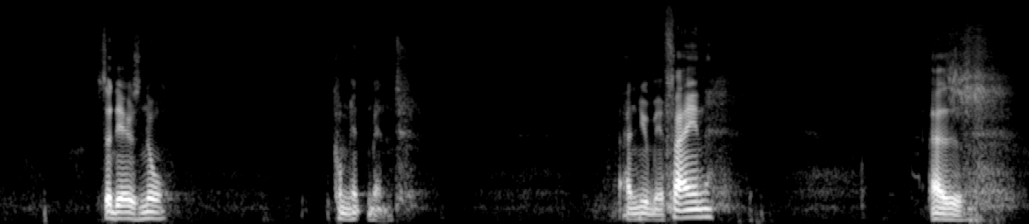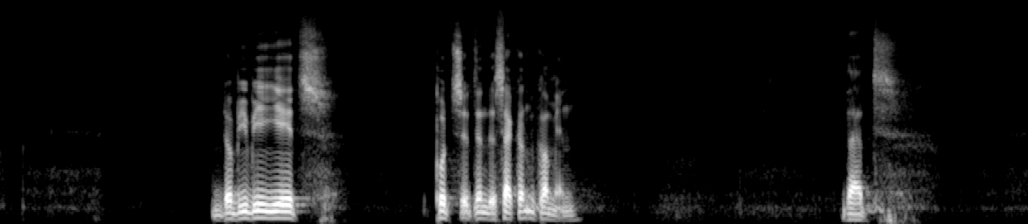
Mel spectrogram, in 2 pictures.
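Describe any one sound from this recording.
An elderly man speaks slowly and deliberately into a microphone, with long pauses between phrases.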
